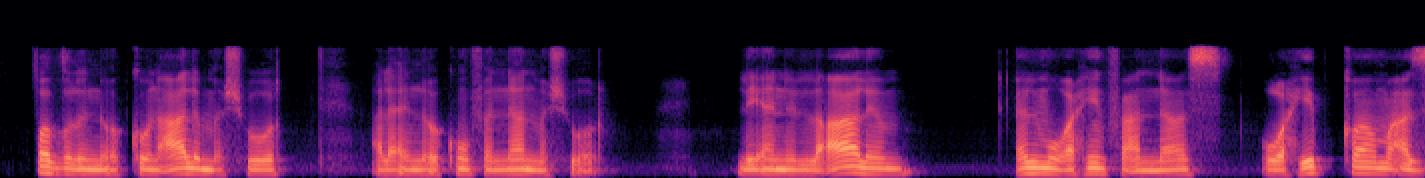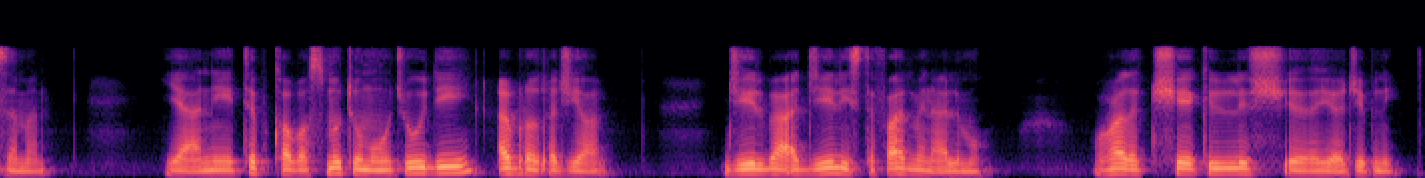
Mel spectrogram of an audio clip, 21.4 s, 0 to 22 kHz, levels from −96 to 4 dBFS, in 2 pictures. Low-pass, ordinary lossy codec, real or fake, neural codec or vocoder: 7.2 kHz; none; fake; codec, 16 kHz, 0.9 kbps, LongCat-Audio-Codec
